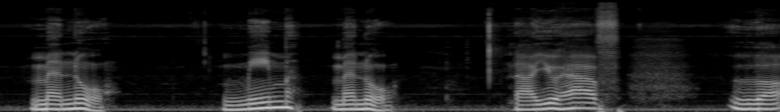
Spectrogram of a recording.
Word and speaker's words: mem: okay okay fine a US is M menu meem menu now you have the um it's spelled out like this there's an M here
